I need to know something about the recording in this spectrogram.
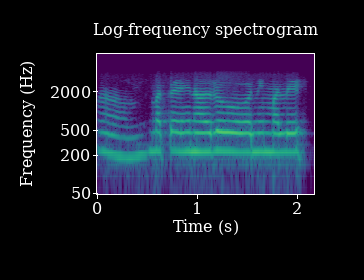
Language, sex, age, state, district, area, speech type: Kannada, female, 18-30, Karnataka, Koppal, rural, conversation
